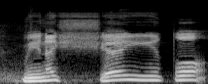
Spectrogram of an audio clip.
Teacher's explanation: huruf sya keluarnya dari tengah-tengah lidah. Ini termasuk huruf tafasyi.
